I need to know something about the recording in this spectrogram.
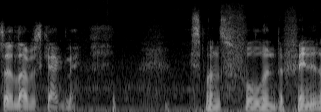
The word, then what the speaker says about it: Labuschagne: Yes, I have to think to pronounce it Labuskagny.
